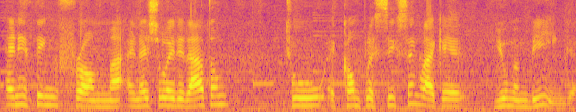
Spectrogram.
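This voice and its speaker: A scientist explaining a synchrotron in simple terms, pausing with fillers, in a documentary interview. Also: male voice, sits high, music in the background.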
